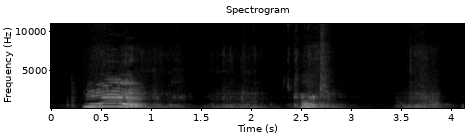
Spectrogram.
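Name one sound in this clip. Small plastic wheels roll across a table.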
